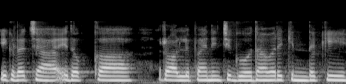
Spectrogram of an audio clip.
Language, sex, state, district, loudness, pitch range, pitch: Telugu, female, Andhra Pradesh, Anantapur, -12 LUFS, 190-200 Hz, 195 Hz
